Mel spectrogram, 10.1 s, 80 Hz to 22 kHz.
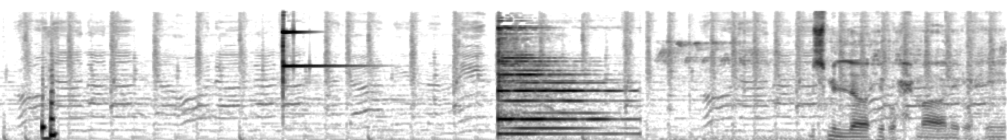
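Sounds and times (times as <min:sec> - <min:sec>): bell chime: 0:02.9 - 0:03.8, 0:05.0 - 0:06.4.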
